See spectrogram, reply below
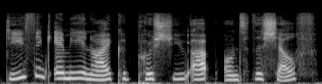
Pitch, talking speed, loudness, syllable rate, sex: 250 Hz, 260 wpm, -17 LUFS, 5.0 syllables/s, female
